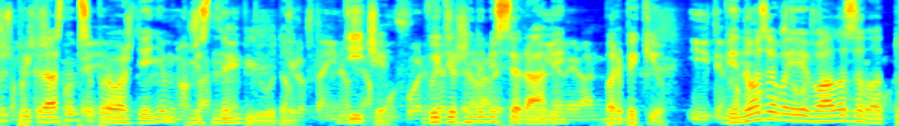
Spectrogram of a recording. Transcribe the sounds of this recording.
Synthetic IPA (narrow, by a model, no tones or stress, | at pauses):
ʐɨt̪̚ʲpɾʲɪkɾasnɨmsɐpɾəvɐʐdʲenʲɪjəmkmʲɪsnɨmblʲud̪əmdʲit͡ɕɪ̰vɨdʲɪrʐənːɨmʲɪsɨɾamʲɪbɐrbɨkʲṵ | vʲɪnozɐvɐjɪvalˠəzɐlˠɐt̪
